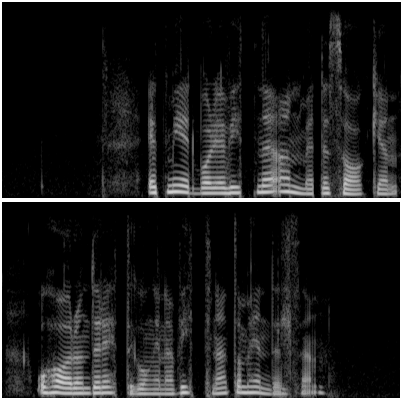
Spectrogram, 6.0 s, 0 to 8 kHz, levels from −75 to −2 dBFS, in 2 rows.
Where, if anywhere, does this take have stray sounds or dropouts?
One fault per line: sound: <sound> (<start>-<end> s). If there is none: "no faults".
sound: dropout (2.3-2.4 s)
